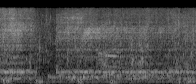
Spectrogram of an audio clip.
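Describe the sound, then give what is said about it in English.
A toilet flushes with a loud, steady rush of swirling water that fills the whole span, turbulent, with no voices over it. “Look, I have toilet too. Listen, we have toilet.”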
